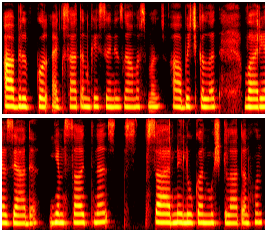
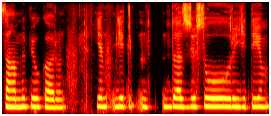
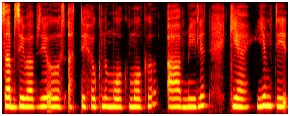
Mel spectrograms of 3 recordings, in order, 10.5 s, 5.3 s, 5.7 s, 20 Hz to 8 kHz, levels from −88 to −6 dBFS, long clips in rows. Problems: none marked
